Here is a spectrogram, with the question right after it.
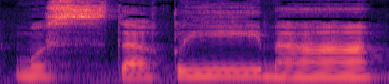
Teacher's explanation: Mad al-iwad means that anytime there is a fathatain, there are two fathas, then you are going to make this and alif mad. So this is now a two count alif mad because I have stopped here. · Term: two count mad al-iwad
